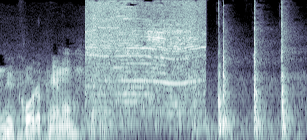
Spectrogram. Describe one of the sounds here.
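An angle grinder cuts metal with a loud whine.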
